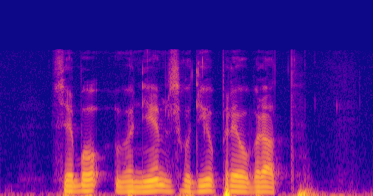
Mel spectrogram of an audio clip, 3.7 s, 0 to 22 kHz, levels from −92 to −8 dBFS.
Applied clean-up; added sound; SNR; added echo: none; none; none; none.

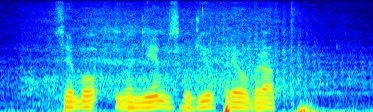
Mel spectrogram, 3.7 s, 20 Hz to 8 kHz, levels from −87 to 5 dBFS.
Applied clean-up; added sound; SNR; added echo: none; Train; 19 dB; none.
